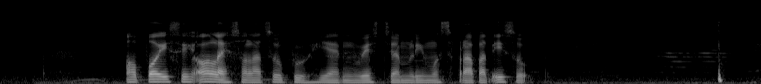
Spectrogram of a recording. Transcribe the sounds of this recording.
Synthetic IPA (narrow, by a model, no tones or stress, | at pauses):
ʔɔpɔisɪɦolɛhsolat̪̚sub̥ʊ̤hjɛnwɪsd̥ʒ̥ä̤mlimʊsə̥pɾʔapat̪isṵʔ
